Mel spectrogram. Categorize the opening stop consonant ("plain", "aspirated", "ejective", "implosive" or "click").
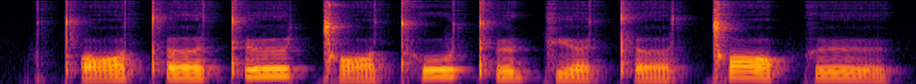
ejective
